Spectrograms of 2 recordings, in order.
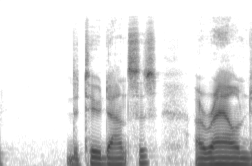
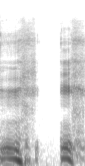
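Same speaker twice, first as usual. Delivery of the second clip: tiny, squeaky, very high little groan; 10 semitones higher, 9 dB quieter than usual. Imitating how Harry would groan doing the splits: imitating Harry's little groan. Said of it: "the little groan he does".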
